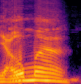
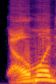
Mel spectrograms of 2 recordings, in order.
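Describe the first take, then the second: First: The vowel before the final L is a. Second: The vowel before the final L is u. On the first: The speaker calls it wrong. "jangan yaumal" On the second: The speaker calls it right. "Ini kan domah berbunyi u ya"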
